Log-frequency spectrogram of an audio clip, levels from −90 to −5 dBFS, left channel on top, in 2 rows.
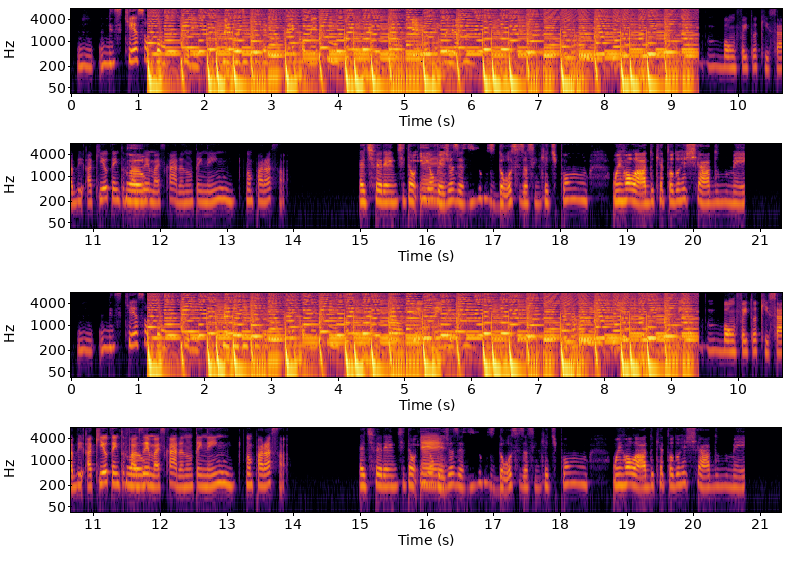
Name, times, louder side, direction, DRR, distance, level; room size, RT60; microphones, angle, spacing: voice 1, 0.1-2.6 2.9-4.4 4.8-7.1 11.5-11.9 15.0-18.4 18.8-20.8, left 5 dB, 85° left, 2.6 m, -28 dB
sound 1, 1.2-9.4, equal, ahead, 0.5 m, -17 dB
voice 2, 2.2-2.9 4.7-5.8 7.4-13.7 15.9-16.3, right 6 dB, 85° right, 0.7 m, -29 dB
open air
head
